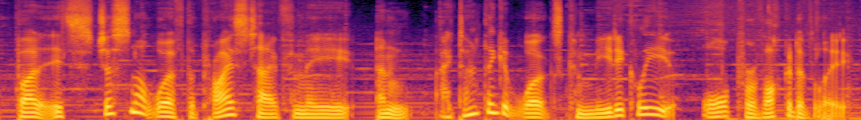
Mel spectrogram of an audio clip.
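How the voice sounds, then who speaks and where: A man hosting a gaming video, narrating a review in an expressive, opinionated way into a close mic. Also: mid-range voice. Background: background music.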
